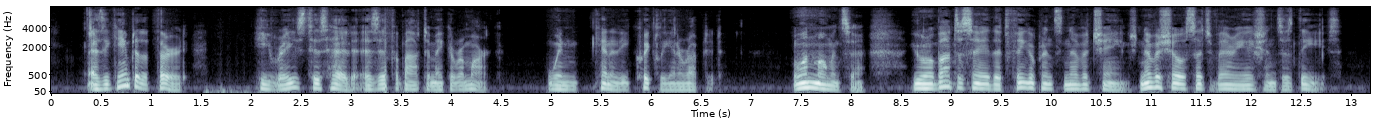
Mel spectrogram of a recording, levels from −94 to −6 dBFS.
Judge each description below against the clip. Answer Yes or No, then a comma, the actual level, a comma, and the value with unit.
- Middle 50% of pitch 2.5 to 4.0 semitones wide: No, average, 4.8 semitones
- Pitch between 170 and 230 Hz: No, low, 105 Hz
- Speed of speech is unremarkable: Yes, average, 180 wpm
